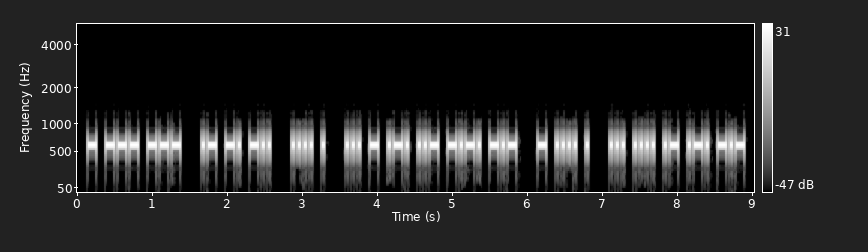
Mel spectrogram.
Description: Morse code, heard as a keyed tone, about 30 wpm, 600 Hz. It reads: TOO AND HE STRUCK THE SHARK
